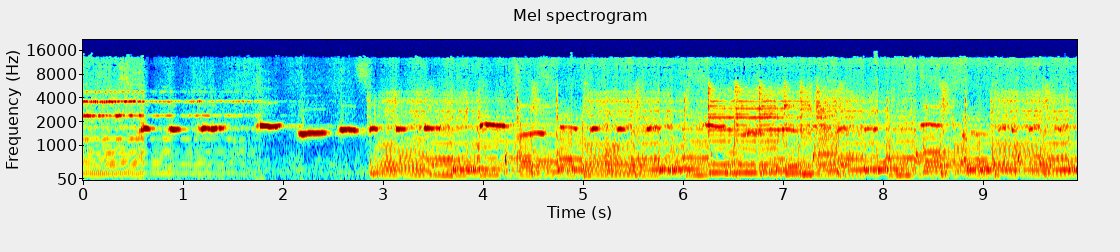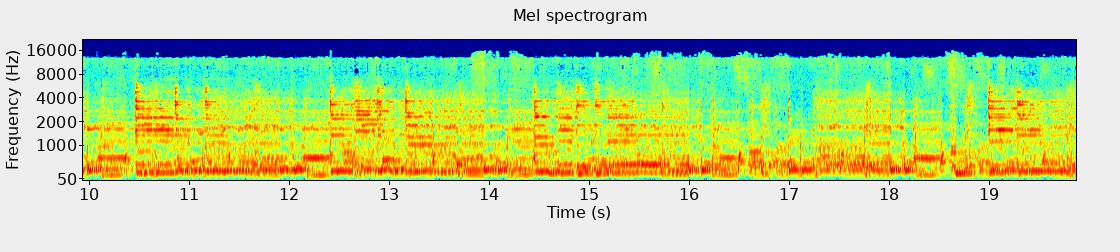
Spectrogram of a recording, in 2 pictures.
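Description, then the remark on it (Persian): A brief whistled melody leads into loud, full instrumental opening theme music of the TV series Talagh (Divorce), playing continuously and steadily to the end, with no talking. “چه شنیدید تیتراژ سریال طلاق بود که ایشون ساخته بود.”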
